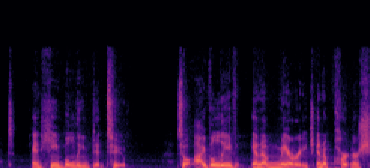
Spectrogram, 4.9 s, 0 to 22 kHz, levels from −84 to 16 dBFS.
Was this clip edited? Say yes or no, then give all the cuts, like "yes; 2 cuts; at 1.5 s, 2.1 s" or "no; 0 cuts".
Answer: no; 0 cuts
